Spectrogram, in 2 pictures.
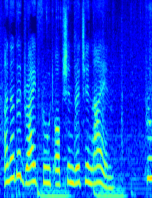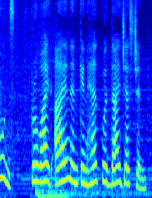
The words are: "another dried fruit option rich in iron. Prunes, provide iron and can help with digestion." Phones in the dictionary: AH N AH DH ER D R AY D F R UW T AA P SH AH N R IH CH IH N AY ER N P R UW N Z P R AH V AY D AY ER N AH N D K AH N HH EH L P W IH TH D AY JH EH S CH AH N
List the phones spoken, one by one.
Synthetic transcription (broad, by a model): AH N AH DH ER D R AY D F R UW T AA P SH AH N R IH CH IH N AY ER N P R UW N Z P R AH V AY D AY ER N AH N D K AH N HH EH L P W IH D D AY JH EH S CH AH N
